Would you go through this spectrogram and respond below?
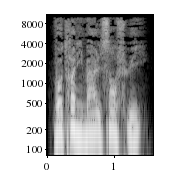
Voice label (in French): pet flee, VOICES fr NARRATOR; Fate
